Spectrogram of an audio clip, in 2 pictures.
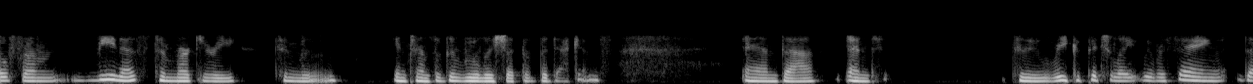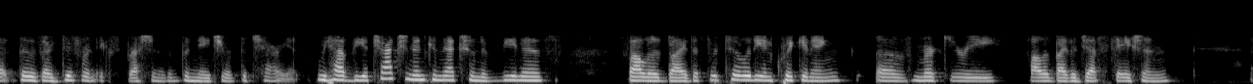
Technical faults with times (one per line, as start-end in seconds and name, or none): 0.00-25.07 G.729 codec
